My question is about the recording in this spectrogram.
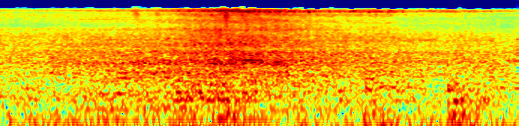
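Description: City street traffic: motor vehicle engine and tyre noise that swells to its loudest about halfway through and then eases, with a city bus turning into the street.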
